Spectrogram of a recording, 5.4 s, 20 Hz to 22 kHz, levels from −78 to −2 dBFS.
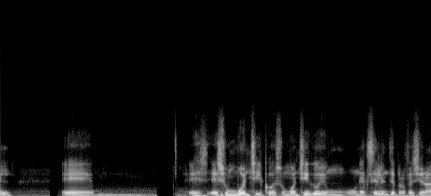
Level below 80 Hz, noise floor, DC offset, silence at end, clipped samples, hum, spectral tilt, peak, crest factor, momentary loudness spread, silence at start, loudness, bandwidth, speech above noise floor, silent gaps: -44 dBFS; -48 dBFS; under 0.1%; 0 s; under 0.1%; none; -6 dB/octave; -2 dBFS; 18 dB; 18 LU; 0 s; -20 LUFS; 9.2 kHz; 28 dB; none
